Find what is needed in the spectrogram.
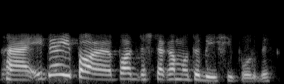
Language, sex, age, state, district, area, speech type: Bengali, female, 30-45, West Bengal, Darjeeling, rural, conversation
